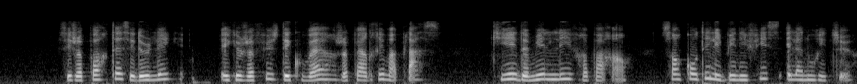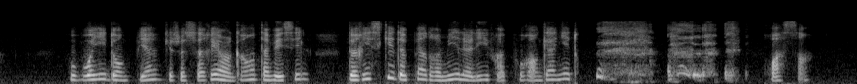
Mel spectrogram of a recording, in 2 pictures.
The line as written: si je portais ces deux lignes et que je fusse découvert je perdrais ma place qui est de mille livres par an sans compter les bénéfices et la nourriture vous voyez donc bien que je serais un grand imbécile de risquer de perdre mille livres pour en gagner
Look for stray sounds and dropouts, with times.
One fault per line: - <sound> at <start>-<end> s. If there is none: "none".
- laugh at 14.5-16.1 s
